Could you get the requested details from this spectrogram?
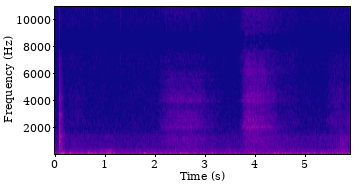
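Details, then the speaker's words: Normal breath sounds in a head-to-toe nursing assessment, heard by stethoscope over the chest at intercostal spaces down to the 8th intercostal space, mid-axillary line, both sides; smooth quiet breaths, clear and equal bilaterally, no wheezes, rhonchi or crackles. "sounds are clear and equal to auscultation bilaterally and i would know any uh a normal lone sounds any wheezing any brawls or crackles anything like that they are clear sounding"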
